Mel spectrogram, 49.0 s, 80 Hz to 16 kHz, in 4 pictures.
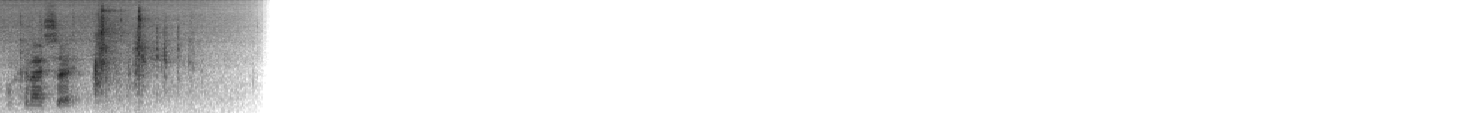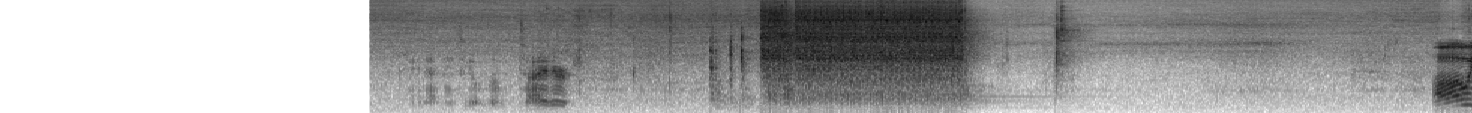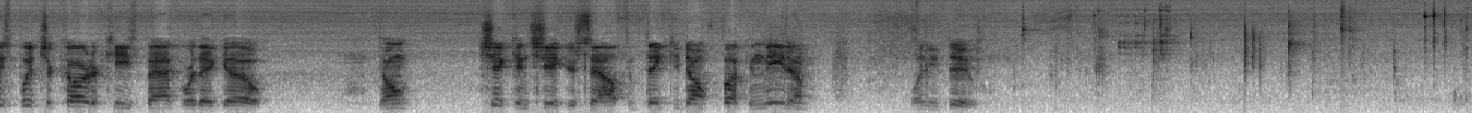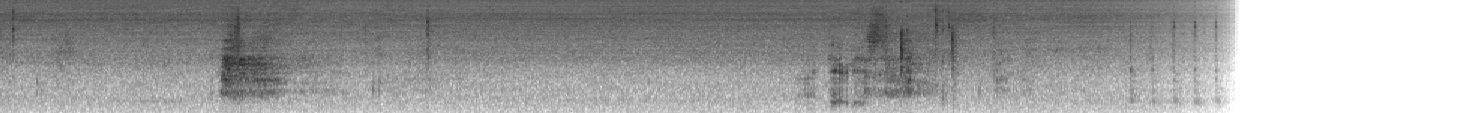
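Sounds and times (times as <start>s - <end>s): steady hiss: 0.0s - 2.2s, 15.4s - 47.1s
air ratchet running: 17.8s - 21.4s
metal tools clicking: 33.0s - 37.0s.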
